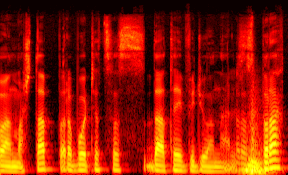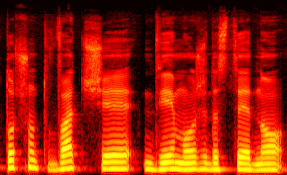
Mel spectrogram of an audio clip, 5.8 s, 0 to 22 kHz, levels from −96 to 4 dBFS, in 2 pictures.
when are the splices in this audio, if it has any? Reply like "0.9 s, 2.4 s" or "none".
2.5 s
